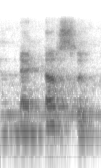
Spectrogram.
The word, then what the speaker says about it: Debtors: डेप्टर बोल दो आप, डेटर बोल दो, ठीक है। प्रोनाउंसिएशन आपकी कुछ ऐसे होगी, DEBTORS, डेटर्स।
